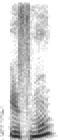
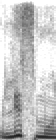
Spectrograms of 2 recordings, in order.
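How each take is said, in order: First: The word begins with a vowel sound. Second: The word begins with a linked l sound. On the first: The speaker calls it wrong. "not ismu" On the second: The speaker calls it right. "you are pronouncing it lismu"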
